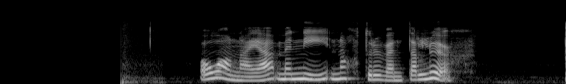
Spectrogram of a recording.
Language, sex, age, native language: Icelandic, female, 20-29, Icelandic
